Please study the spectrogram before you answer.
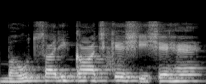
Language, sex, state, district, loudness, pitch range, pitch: Hindi, male, Uttar Pradesh, Shamli, -14 LUFS, 150-175 Hz, 165 Hz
